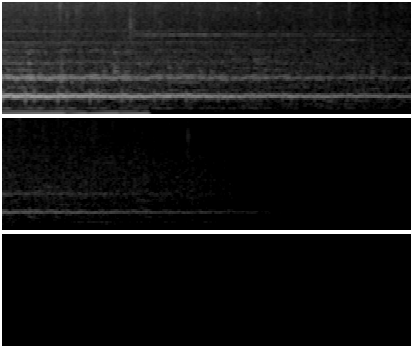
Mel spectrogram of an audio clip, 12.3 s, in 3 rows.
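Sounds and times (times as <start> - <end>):
instrumental music: 0.0 - 3.2.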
